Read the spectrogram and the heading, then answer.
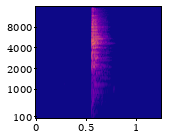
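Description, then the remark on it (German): A single bright clink of glasses touching in a toast, sharp and high-pitched, ringing briefly before fading, with no voices around it. “Darauf sollten wir jetzt erstmal trinken, nämlich auf euch und die Liebe.”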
